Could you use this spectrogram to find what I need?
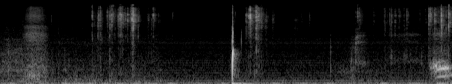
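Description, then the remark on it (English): Light metallic jingling and clinking of keys being handled, with one sharp clack partway through and scattered rattles around it. “That's not where keys go. Does it go on your toes? No, it goes in your hands.”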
